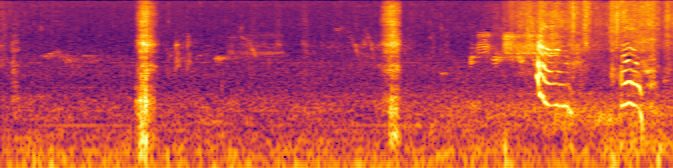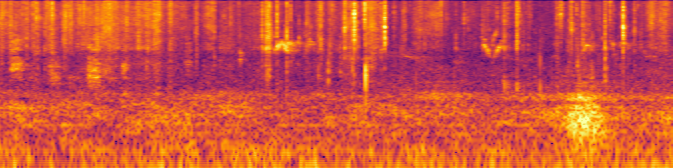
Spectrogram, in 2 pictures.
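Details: Buddy, a Dachshund, excavating and weeding outdoors: a pair of short, high, wavering whines bends up and down in the middle, with a lower whimper near the end, among sharp scattered clicks and soft scuffing.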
